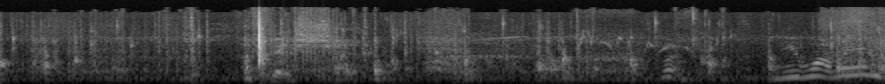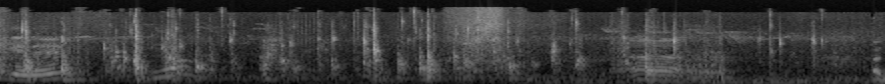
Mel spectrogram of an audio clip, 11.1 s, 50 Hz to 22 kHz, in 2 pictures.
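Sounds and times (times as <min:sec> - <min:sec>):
hands handling fish on metal boat: 0:00.0 - 0:11.0.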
